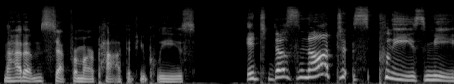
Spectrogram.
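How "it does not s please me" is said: high, slow spat-out refusal; sudden, vicious. A narrator's reading. The fairy refusing Michael, spat and vicious. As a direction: spit it out, drawing out the words. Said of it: "she spat, sudden and vicious".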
